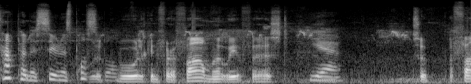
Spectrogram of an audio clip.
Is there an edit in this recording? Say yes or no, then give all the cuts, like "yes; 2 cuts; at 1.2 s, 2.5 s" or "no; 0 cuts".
yes; 2 cuts; at 1.1 s, 3.4 s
